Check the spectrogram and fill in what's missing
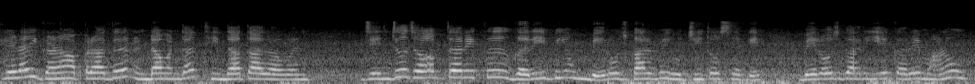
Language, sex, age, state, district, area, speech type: Sindhi, female, 18-30, Gujarat, Surat, urban, spontaneous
